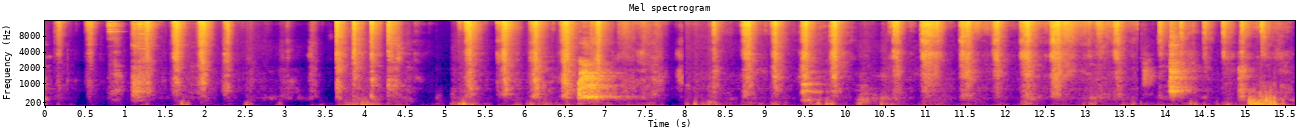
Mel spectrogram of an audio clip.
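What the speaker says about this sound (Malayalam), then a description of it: "നമുക്ക് ആദ്യം ഇലേനെ അങ്ങ് കൊത്തിയരിയാട്ടോ" Rapid, sharp chopping strikes of taro leaves on a board come in irregular bursts with short pauses, close and fairly loud.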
